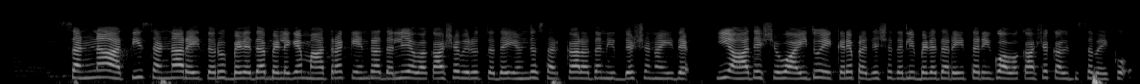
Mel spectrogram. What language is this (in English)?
Kannada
